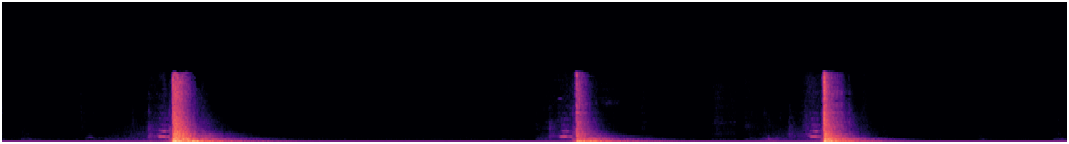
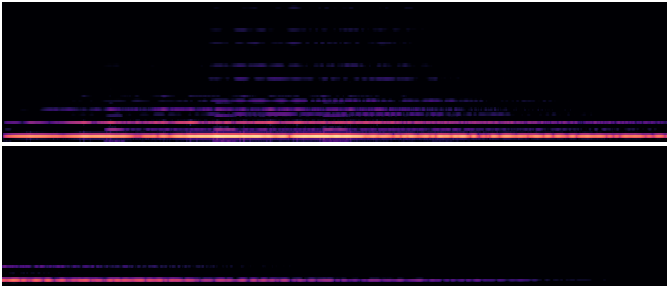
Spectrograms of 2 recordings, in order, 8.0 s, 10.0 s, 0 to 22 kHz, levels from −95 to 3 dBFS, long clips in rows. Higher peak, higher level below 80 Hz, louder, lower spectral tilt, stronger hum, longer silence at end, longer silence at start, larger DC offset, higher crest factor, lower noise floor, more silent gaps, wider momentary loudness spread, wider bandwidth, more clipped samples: about the same, -2 dBFS vs -4 dBFS; first, -44 dBFS vs under -90 dBFS; second, -25 LUFS vs -15 LUFS; first, -5.5 dB/octave vs 0.5 dB/octave; neither; second, 1.5 s vs 3.95 s; first, 1.2 s vs 0 s; first, 0.2% vs under 0.1%; first, 30 dB vs 16 dB; first, -88 dBFS vs -78 dBFS; neither; about the same, 20 LU vs 21 LU; first, 11.5 kHz vs 3.4 kHz; neither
